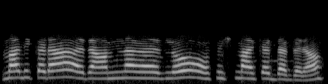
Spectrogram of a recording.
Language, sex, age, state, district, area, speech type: Telugu, female, 45-60, Andhra Pradesh, Visakhapatnam, urban, conversation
